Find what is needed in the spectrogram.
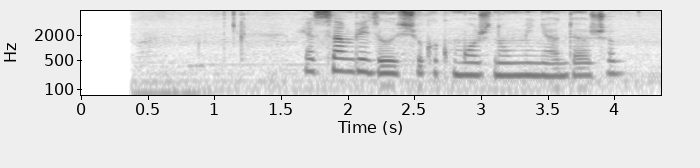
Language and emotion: Russian, sad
